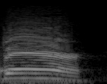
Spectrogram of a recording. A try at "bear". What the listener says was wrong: See? You say ba. You said ba, not bear.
